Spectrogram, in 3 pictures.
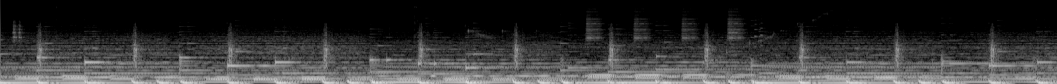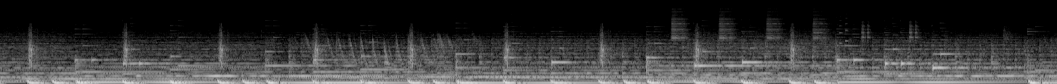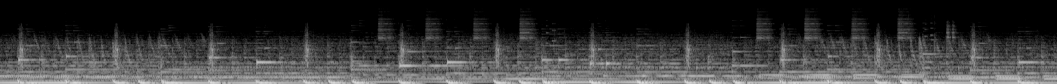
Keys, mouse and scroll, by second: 1.6 alt+right click, 2.0-3.8 alt+drag, 3.8 scroll down 1, 5.2 ctrl+d, 5.7 scroll down 1, 7.8 click, 16.4-18.1 drag, 19.8 click, 23.6-31.1 typing, 25.2 Return.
